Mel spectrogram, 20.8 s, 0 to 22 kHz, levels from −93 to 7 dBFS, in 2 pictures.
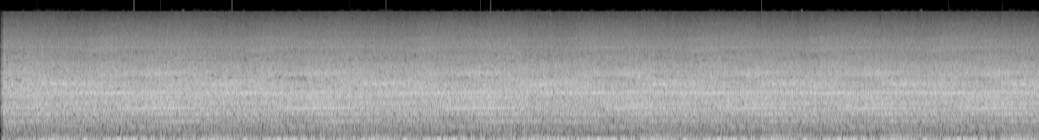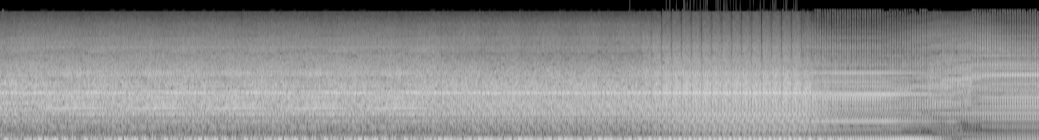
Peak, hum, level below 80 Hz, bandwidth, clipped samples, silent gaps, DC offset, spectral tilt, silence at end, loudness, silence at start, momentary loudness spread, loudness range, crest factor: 0 dBFS; none; -32 dBFS; 17 kHz; under 0.1%; none; under 0.1%; 0 dB/octave; 0 s; -11 LUFS; 0 s; 3 LU; 1 LU; 12 dB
